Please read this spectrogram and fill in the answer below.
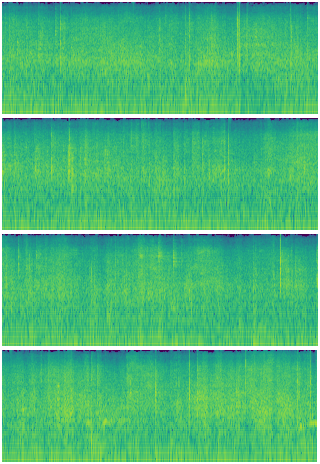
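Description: Ice hockey play on an indoor rink: skate blades scraping and carving on the ice, with occasional sharp clicks of sticks on the puck, over a steady low hum of the arena.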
